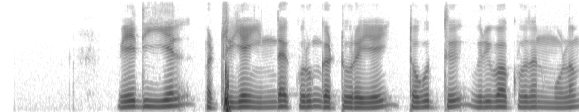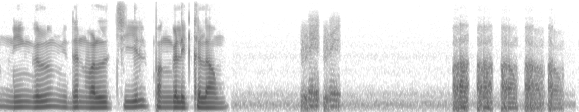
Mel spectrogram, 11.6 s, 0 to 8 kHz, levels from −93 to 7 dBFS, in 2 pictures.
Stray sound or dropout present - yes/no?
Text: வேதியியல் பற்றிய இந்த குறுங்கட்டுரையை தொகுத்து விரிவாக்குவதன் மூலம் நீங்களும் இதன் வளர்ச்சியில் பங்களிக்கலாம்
yes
